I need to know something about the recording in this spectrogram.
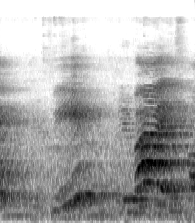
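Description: High-pitched voices speaking in a sing-song, chanting way, the pitch rising twice with hissy consonants, then a higher held syllable near the end.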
